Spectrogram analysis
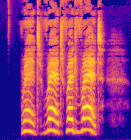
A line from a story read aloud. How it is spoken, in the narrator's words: I gasped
